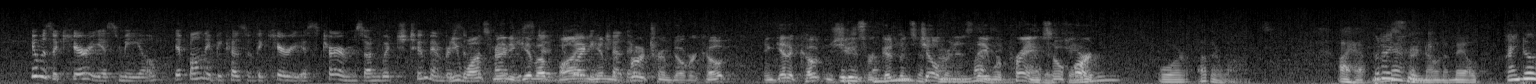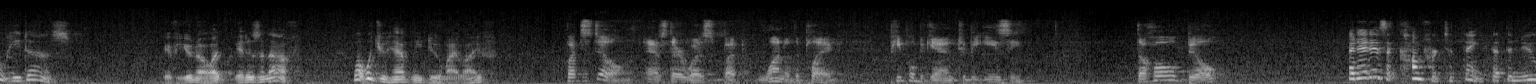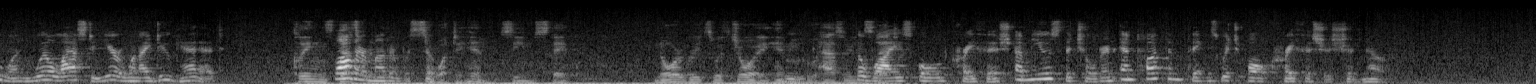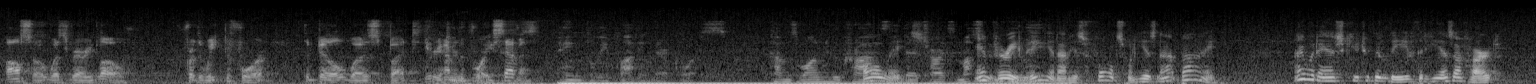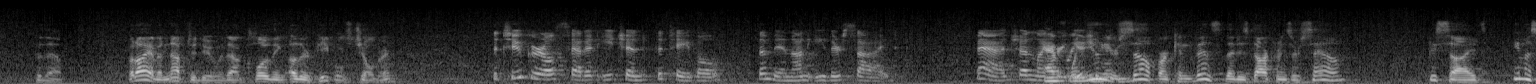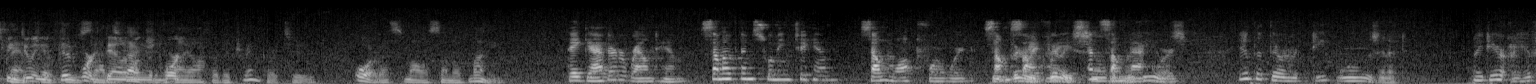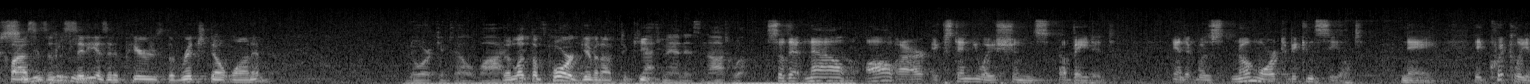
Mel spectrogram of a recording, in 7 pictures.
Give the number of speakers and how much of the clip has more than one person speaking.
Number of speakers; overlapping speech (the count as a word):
seven, about 20%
